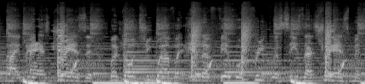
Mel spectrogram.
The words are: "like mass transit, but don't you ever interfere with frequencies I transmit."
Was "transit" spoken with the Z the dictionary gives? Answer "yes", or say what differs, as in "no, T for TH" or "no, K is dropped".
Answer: yes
